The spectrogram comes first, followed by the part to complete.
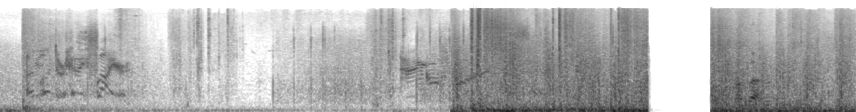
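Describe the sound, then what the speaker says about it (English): Heavy gunfire and explosions in the Total Conflict: Resistance video game, quiet at first, then a loud sustained barrage of shots and booms that drops out briefly before resuming, with voices talking throughout. "I'm under heavy fire"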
